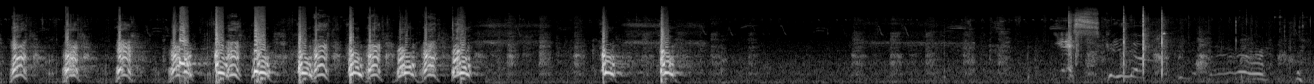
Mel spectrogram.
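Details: Huntaway dogs barking during a Sunday walk with three dogs, among them Sophie; a quick run of loud barks for about five seconds, a couple more, a quiet gap, then a later burst of barks and a whine.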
